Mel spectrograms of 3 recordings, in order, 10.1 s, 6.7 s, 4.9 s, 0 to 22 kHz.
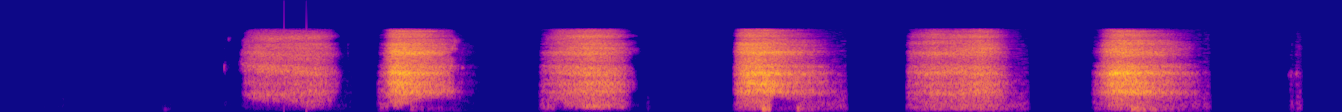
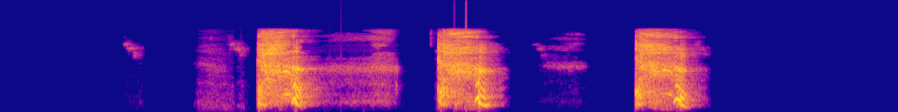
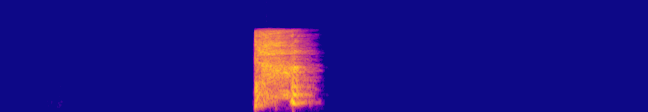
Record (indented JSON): {
  "exhalation_length": "10.1 s",
  "exhalation_amplitude": 20016,
  "exhalation_signal_mean_std_ratio": 0.42,
  "three_cough_length": "6.7 s",
  "three_cough_amplitude": 32471,
  "three_cough_signal_mean_std_ratio": 0.35,
  "cough_length": "4.9 s",
  "cough_amplitude": 32767,
  "cough_signal_mean_std_ratio": 0.22,
  "survey_phase": "beta (2021-08-13 to 2022-03-07)",
  "age": "18-44",
  "gender": "Female",
  "wearing_mask": "No",
  "symptom_shortness_of_breath": true,
  "symptom_sore_throat": true,
  "symptom_fever_high_temperature": true,
  "symptom_other": true,
  "smoker_status": "Never smoked",
  "respiratory_condition_asthma": false,
  "respiratory_condition_other": false,
  "recruitment_source": "Test and Trace",
  "submission_delay": "1 day",
  "covid_test_result": "Positive",
  "covid_test_method": "RT-qPCR",
  "covid_ct_value": 31.8,
  "covid_ct_gene": "ORF1ab gene"
}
